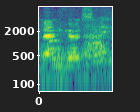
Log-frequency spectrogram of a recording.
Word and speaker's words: Ben Goertzel: With me is SingularityNET founder Ben Goertzel. Am I pronouncing that right? That's right, Ben Goertzel.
